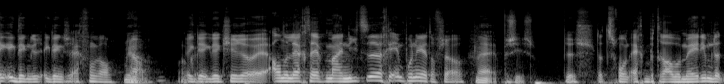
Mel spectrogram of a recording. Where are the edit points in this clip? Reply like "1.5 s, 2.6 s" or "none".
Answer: 6.0 s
